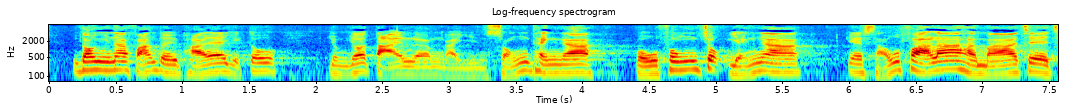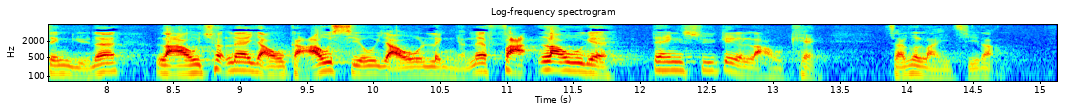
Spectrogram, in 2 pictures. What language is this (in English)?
Cantonese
